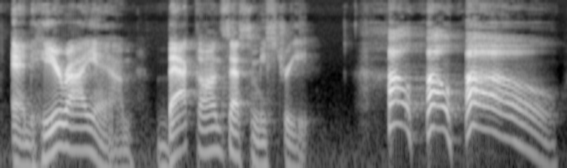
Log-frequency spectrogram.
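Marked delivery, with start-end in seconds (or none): 3.8-5.4 very high, loud, swooping, drawn-out ho ho ho. Reading a story aloud, a character laughing: loud chuckle like Santa Claus. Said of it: "I chuckle loudly".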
